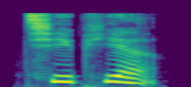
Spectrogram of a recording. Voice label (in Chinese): "欺骗", Chinese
